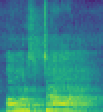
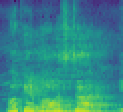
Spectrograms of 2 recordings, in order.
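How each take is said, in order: First: High, proud puppet announcement; puppet character. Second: Said in the usual way. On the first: Acted. Puppet naming its elder son, proud puppet voice. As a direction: announce it grandly as the dummy, pitched up.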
